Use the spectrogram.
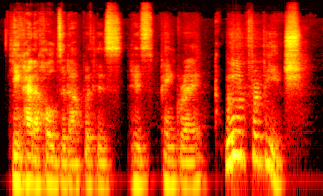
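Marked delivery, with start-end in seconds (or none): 2.8-3.8 very high, loud, put-on French accent. Describing him holding it up with his pink ray: French accent. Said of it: "It's in a French accent".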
